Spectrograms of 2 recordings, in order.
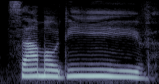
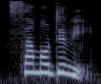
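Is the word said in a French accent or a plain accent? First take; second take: French; plain. First: The word is said with a French accent. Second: The word is said without a French accent.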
